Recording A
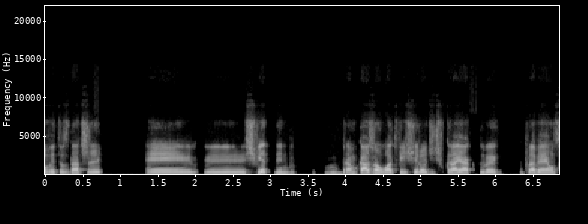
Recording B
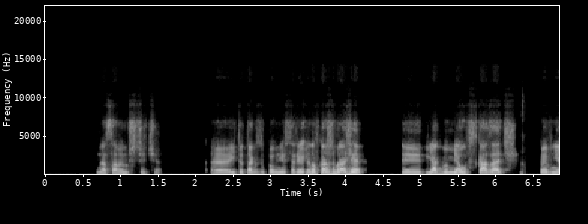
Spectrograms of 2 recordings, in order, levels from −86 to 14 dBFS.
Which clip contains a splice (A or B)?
B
